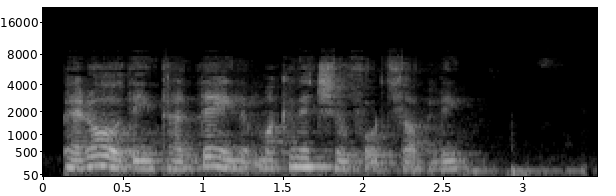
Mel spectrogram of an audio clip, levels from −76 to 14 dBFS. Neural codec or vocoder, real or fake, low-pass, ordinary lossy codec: none; real; 10.8 kHz; AAC, 32 kbps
